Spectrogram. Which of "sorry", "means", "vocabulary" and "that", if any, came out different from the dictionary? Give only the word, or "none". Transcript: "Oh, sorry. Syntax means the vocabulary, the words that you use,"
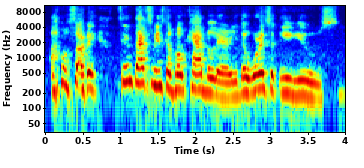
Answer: none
